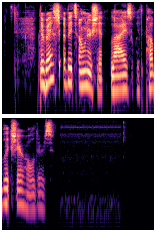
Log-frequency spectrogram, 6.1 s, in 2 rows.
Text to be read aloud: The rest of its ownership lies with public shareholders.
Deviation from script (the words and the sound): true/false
false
